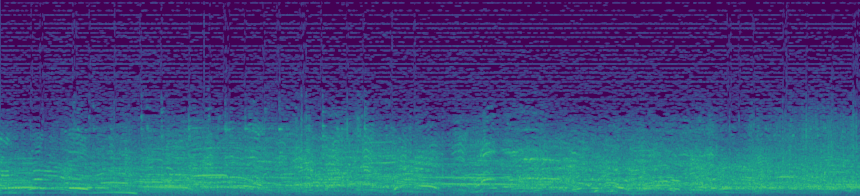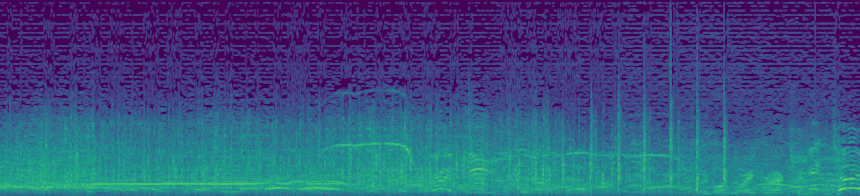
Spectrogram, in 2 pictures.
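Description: A crowd of people shouts and cheers outdoors.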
